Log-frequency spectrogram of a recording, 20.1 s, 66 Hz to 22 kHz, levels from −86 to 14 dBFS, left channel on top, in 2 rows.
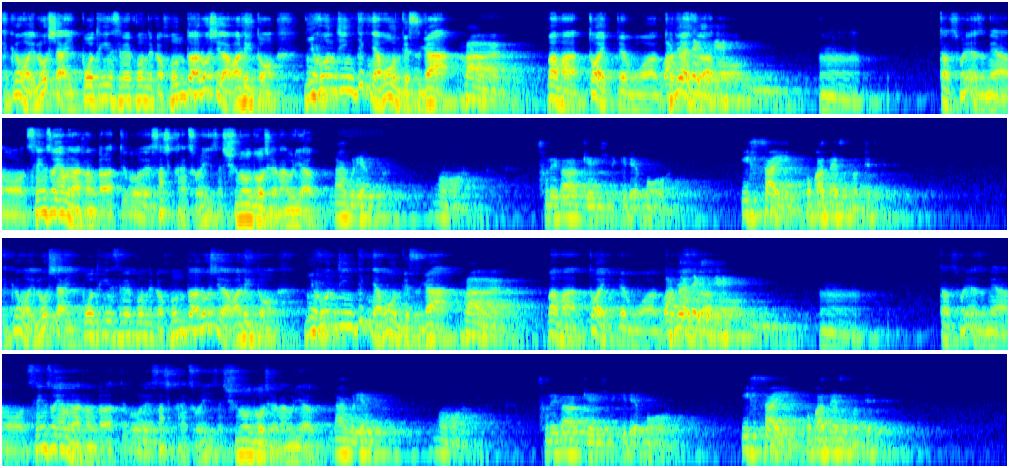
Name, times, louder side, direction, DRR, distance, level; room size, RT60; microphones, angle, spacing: voice 1, 0.0-4.5 5.5-7.4 8.2-8.6 9.4-13.2, left 5 dB, 85° left, 0.5 m, -25 dB
voice 2, 4.6-5.0 6.5-7.8 11.4-11.5 13.4-13.8 14.3-14.7 15.4-16.7 17.5-18.8, left 1 dB, 30° left, 1.4 m, -28 dB
11.5 x 8.9 x 7.0 m
head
